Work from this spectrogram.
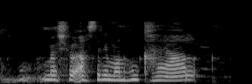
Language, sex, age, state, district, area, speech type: Kashmiri, female, 30-45, Jammu and Kashmir, Anantnag, rural, spontaneous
